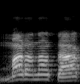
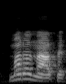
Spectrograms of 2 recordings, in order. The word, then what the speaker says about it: Maranatá: E agora do aramaico eu clamo Maranatá, como dizemos nós católicos, ou Maranata, como dizem nossos irmãos separados, os evangélicos ou protestantes. Não importa a pronúncia, o significado é o mesmo.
